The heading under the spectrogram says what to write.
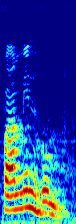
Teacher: huruf n-nya ini dibaca jelas atau tegas, tidak samar, tidak tengung, dan tidak ada kata-kata yang lain. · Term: idhar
